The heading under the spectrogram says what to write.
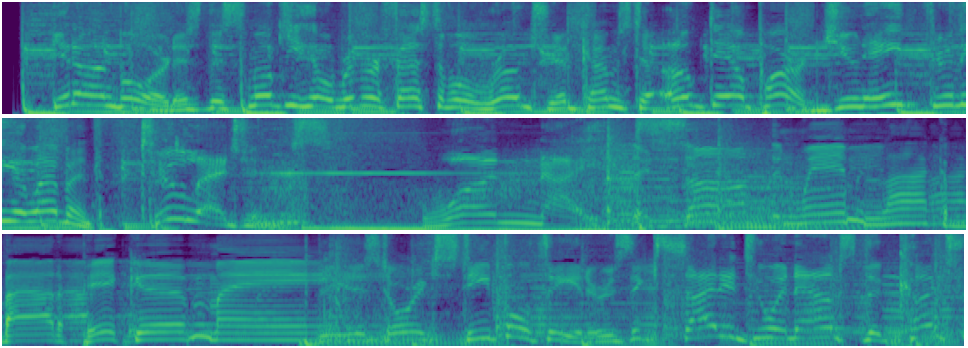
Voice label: USA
